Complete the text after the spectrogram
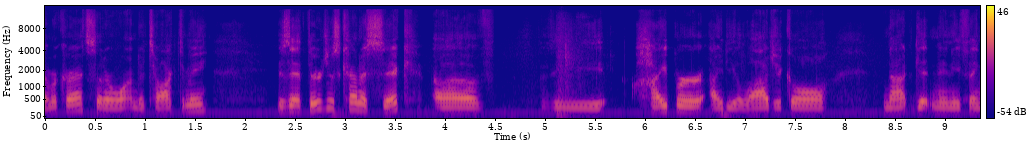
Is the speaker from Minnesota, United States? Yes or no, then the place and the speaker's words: yes; Minneapolis, Minnesota, United States; I grew up in the Twin Cities.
